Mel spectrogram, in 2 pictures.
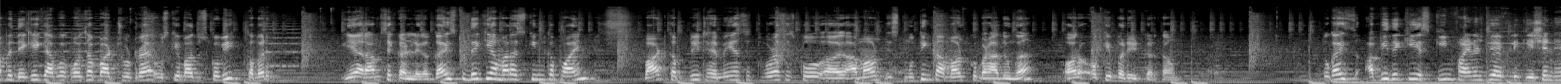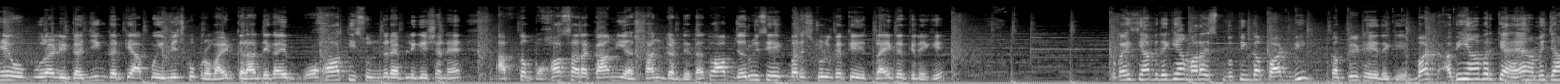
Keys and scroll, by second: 27.5 ctrl+=, 31.1 ctrl+-.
